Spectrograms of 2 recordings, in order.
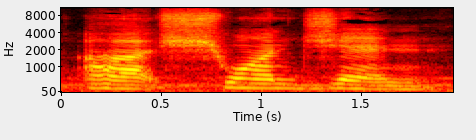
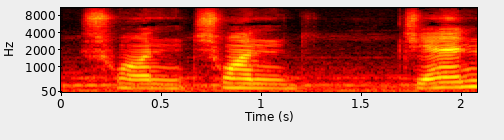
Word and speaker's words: Xuanzhen: I've only recently learned that Z's are J's. Xuanzhen. Xuanzhen or John?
